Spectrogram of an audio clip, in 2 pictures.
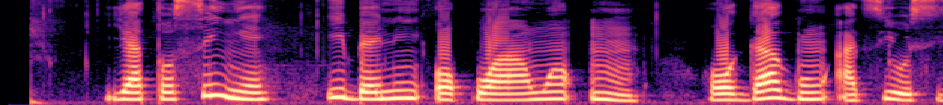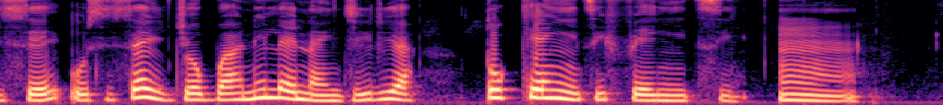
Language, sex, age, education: Yoruba, female, 15-29, tertiary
